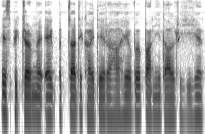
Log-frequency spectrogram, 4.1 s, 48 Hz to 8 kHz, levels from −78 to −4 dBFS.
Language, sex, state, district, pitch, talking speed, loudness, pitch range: Hindi, male, Arunachal Pradesh, Lower Dibang Valley, 100 Hz, 205 wpm, -21 LUFS, 95-100 Hz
